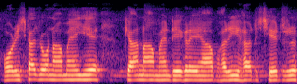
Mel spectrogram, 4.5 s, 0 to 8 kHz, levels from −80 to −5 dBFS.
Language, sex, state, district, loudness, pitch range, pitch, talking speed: Hindi, male, Haryana, Rohtak, -15 LUFS, 160-165 Hz, 160 Hz, 200 wpm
